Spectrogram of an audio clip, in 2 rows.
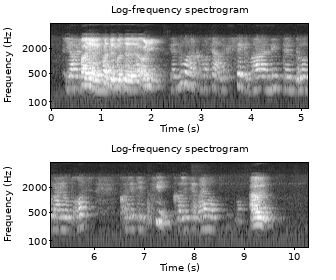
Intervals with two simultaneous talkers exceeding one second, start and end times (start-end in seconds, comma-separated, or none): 0.6-2.0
